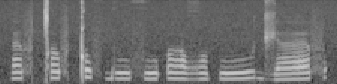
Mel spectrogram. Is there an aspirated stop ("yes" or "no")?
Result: no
